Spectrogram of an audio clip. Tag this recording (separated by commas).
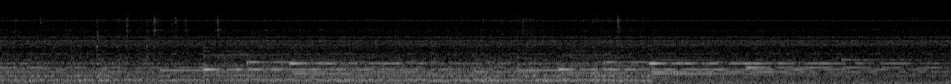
Music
